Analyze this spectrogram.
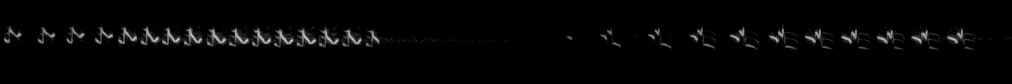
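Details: Woodlark song: a fast, accelerating string of clear, descending whistled notes, about fifteen in under four seconds, then a pause and a second, sparser series of falling fluty notes. The background is otherwise quiet.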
